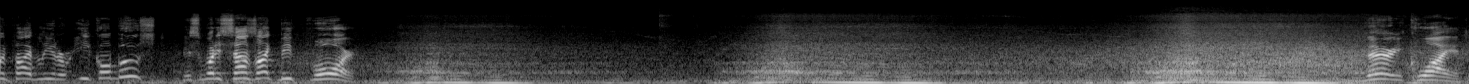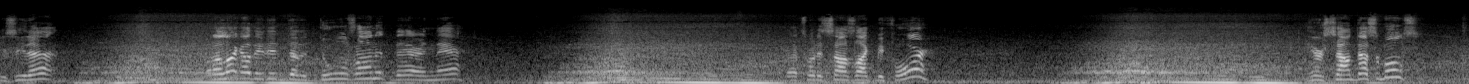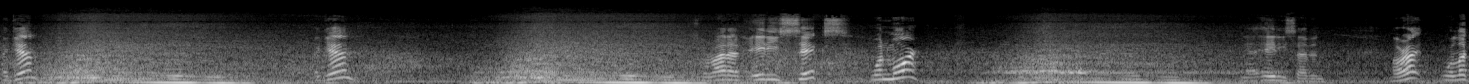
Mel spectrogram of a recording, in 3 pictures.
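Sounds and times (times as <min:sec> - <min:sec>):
truck engine idling and revving: 0:00.0 - 0:44.0.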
